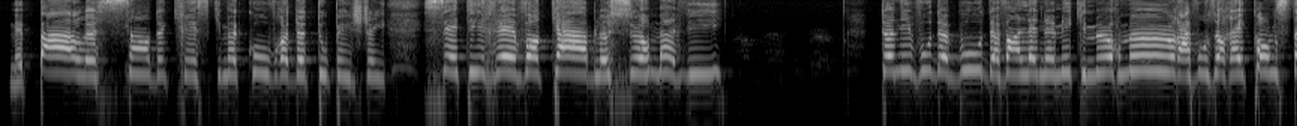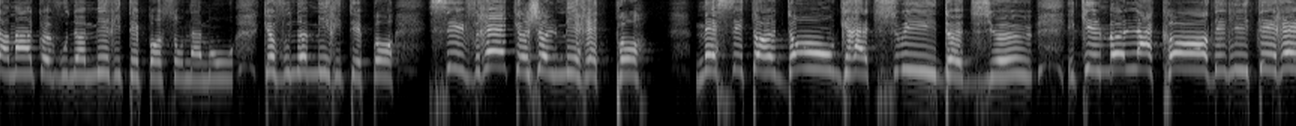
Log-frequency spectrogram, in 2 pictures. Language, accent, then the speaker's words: French; Quebec, Canada; On est Québécois un petit peu agressifs, hein?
